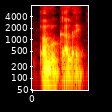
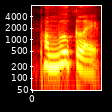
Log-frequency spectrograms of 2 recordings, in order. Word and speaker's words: Pamukkale: We pick you up, we take you to Pamukkale.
